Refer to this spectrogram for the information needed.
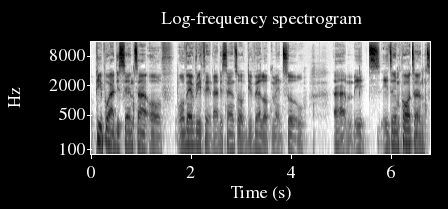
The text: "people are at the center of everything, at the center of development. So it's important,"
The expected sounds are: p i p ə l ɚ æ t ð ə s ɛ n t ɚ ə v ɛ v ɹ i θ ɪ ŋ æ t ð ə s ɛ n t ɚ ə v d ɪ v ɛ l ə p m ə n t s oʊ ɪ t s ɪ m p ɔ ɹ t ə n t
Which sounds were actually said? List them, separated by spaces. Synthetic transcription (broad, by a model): p i p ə l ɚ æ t ð ə s ɛ n t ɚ ə v ɛ v ɹ i θ ɪ ŋ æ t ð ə s ɛ n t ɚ ə v d ɪ v ɛ l ə p m ə n t s oʊ ɪ t s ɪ m p ɔ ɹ t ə n t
